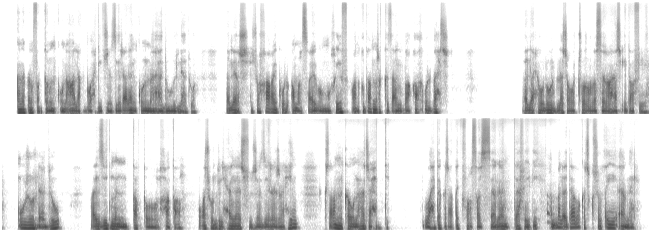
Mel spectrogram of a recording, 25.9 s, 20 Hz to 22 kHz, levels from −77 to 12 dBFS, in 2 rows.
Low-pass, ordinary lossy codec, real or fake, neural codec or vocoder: none; none; fake; autoencoder, 48 kHz, 32 numbers a frame, DAC-VAE, trained on Japanese speech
